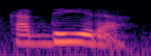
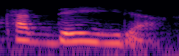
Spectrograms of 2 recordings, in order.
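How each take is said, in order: First: The word is said quickly, with sounds clipped. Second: The word is said carefully, with every sound. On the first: This is the rushed everyday form she picked up. The speaker calls it wrong. "ela fala cadeira. Porque é o que a gente fala na correria" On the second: This is the standard form she does not use. The speaker calls it right. "Ela não fala cadeira"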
